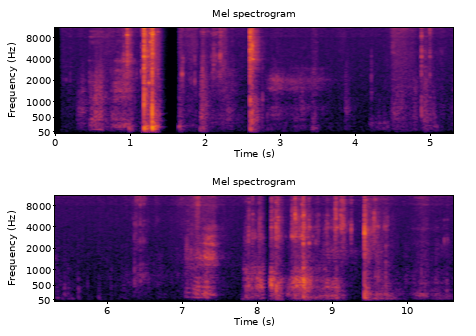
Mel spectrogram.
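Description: Close handling noises: a sharp click about a second in, the loudest sound, then scattered knocks, taps and rustling as a small toy engine is picked up and set down on the table and the camera tripod is shifted.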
